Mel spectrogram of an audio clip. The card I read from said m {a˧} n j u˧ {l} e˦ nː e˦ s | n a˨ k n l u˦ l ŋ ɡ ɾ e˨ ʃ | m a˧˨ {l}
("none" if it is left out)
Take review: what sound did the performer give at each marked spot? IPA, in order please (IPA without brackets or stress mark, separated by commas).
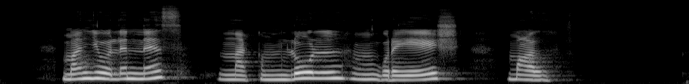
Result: a˧, l, l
